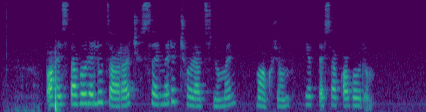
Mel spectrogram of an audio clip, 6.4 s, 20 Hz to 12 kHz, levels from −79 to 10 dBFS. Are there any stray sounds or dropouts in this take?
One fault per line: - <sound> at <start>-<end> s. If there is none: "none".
none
